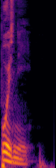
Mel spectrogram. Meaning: late
- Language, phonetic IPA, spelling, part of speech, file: Russian, [ˈpozʲnʲɪj], поздний, adjective, Ru-поздний.ogg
